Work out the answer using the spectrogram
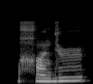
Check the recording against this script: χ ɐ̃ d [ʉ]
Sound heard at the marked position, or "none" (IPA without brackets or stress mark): ʉ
